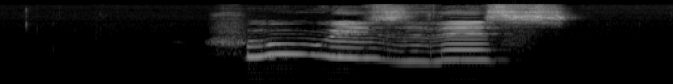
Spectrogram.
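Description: A young boy close by lets out a long, wavering, sung cry.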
